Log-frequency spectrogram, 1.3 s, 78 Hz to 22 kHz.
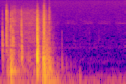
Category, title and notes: Sound effects > Vehicles
Ford 115 T350 - Glovebox
115, 2003, 2003-model, 2025, A2WS, August, Ford, Ford-Transit, France, FR-AV2, Mono, Old, Single-mic-mono, SM57, T350, Tascam, Van, Vehicle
